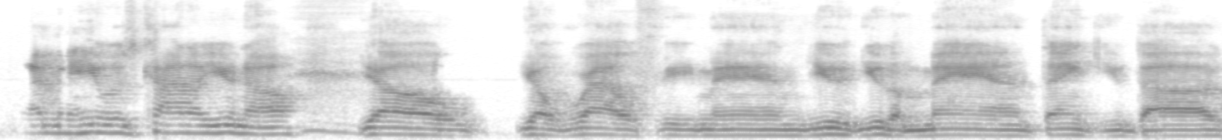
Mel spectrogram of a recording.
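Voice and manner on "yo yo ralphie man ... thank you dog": very slow, lazy pace, every word long and stretched. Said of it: "That was a good [name] impression".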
